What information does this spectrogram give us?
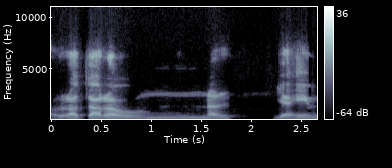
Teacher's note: اس میں را موٹی پڑھیں گے سر، اس لیے کہ را سے پہلے زبر آئی ہے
